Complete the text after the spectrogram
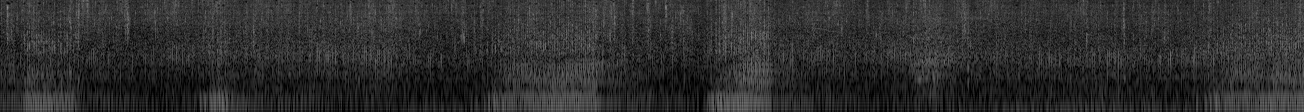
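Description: A motorcycle engine revs and roars, rising and falling in pitch.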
